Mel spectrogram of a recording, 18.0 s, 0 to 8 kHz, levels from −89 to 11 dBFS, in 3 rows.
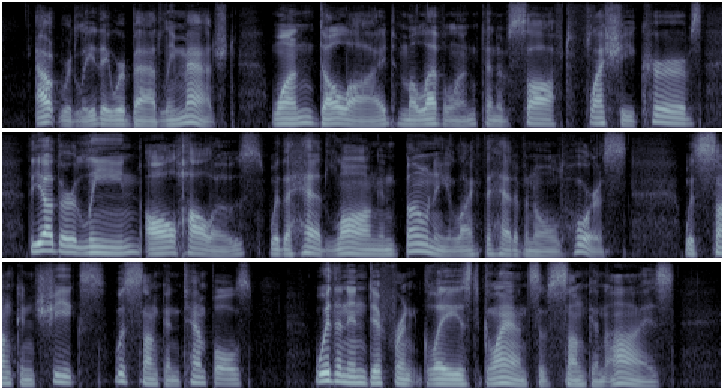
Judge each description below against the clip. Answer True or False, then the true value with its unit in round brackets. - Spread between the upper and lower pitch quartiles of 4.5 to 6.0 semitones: True (4.9 semitones)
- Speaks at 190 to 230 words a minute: False (155 wpm)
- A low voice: True (115 Hz)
